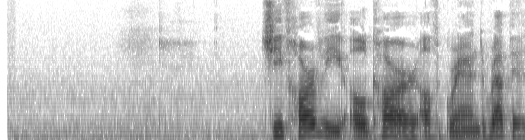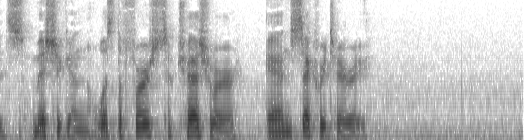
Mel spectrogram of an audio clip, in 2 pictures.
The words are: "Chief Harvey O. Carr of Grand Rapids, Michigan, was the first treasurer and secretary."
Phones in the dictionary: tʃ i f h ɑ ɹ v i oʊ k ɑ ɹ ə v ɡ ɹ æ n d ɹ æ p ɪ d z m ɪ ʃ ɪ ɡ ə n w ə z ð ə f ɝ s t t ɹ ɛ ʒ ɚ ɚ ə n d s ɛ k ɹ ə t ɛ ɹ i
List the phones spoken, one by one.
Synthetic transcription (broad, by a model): tʃ i f h ɑ ɹ v i oʊ k ɑ ɹ ə v ɡ ɹ æ n d ɹ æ p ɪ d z m ɪ ʃ ɪ ɡ ə n w ə z ð ə f ɝ s t t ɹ ɛ ʒ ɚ ɚ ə n s ɛ k ɹ ə t ɛ ɹ i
